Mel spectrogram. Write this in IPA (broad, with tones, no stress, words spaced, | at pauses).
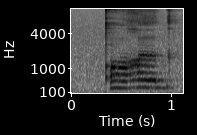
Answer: kʼɔ˨ʁəː˧ɡ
